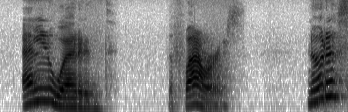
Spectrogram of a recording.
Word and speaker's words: الورد: الورد, الورد, the flowers. Notice how moon letters allow the L to be pronounced fully.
